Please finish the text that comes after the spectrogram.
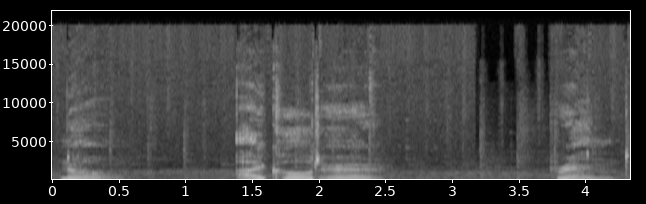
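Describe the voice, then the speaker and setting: A man acting a heartless villain with a very low, slow voice. He speaks formally and with cold detachment, choosing archaic words as in a dramatic game cutscene, with music underneath. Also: mellow. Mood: somber, detached. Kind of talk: scripted animated game parody dialogue.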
